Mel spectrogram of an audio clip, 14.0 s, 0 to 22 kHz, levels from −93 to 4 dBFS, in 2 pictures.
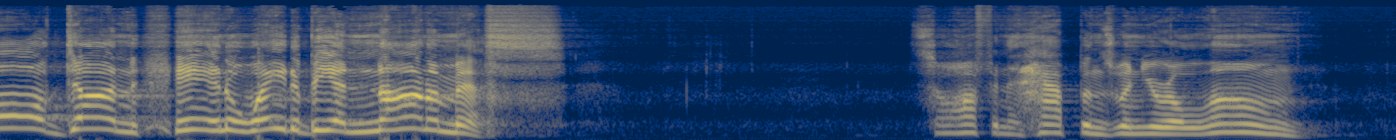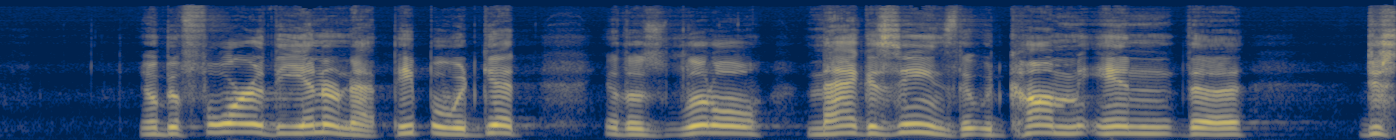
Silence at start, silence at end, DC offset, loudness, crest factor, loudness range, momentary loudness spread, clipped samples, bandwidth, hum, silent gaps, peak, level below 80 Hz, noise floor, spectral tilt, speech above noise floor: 0 s; 0 s; under 0.1%; -20 LUFS; 16 dB; 7 LU; 14 LU; under 0.1%; 19 kHz; none; none; -6 dBFS; -72 dBFS; -70 dBFS; -2 dB/octave; 48 dB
